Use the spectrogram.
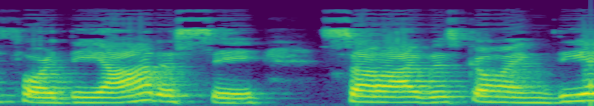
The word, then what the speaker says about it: theodicy: I was planning to write a poem honoring somebody and honoring the odyssey of his life. And I was looking for a rhyme for the odyssey.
